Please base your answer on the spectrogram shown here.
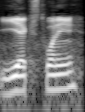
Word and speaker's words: EX-20: the Fujifilm X20 or maybe I should pronounce it as the ex20 because there is an X20 as well a bit later camera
